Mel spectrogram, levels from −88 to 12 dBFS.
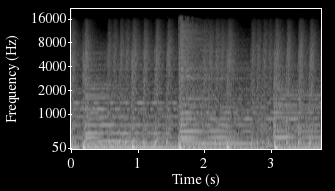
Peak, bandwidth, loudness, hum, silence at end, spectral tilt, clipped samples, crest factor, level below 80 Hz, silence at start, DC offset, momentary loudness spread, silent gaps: -6 dBFS; 17 kHz; -25 LUFS; none; 0 s; -5 dB/octave; under 0.1%; 16 dB; -26 dBFS; 0 s; under 0.1%; 4 LU; none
